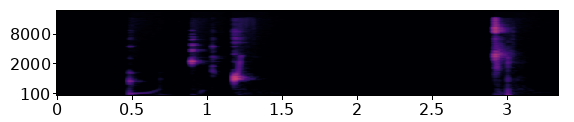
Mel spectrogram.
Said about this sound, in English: I'm going to take a sip because I did open the bottle.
